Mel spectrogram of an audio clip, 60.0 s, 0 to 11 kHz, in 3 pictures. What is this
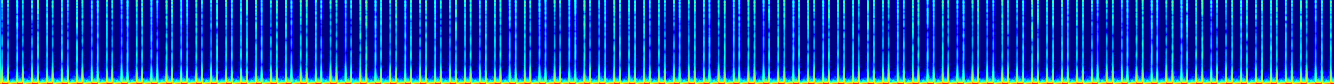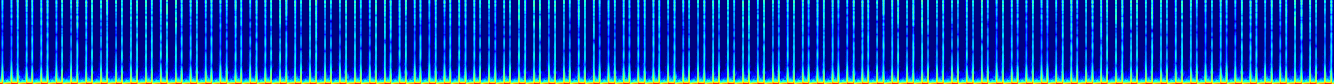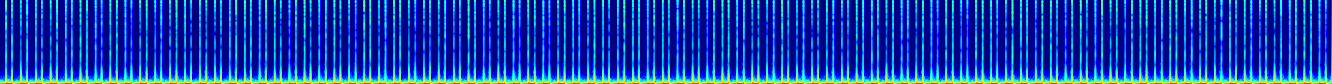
Click Dance 53
So when I launched Audacity within Gentoo Linux, a strange ground loop occurred. However, adjusting the volume settings within alsamixer caused the ground loop to become different per volume settings. The higher the volume, the less noise is produced; the lower the volume, the more noise is produced.
Have fun, y'all!
abstract, click, dance, digital, effect, electric, electronic, freaky, future, fx, glitch, ground-loop, lo-fi, loop, noise, sci-fi, sfx, sound, soundeffect, strange, weird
